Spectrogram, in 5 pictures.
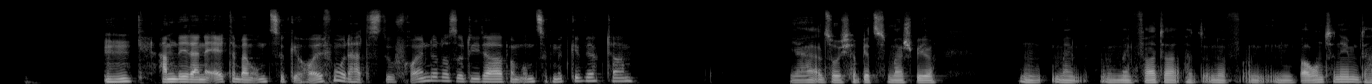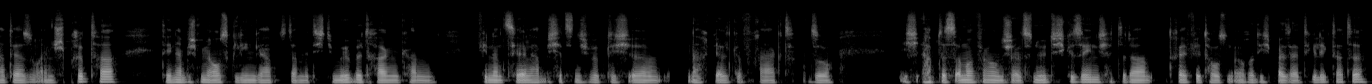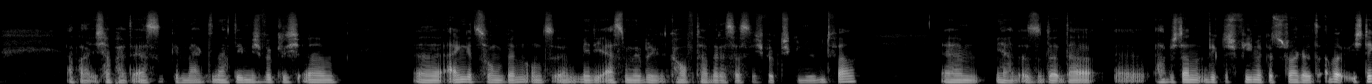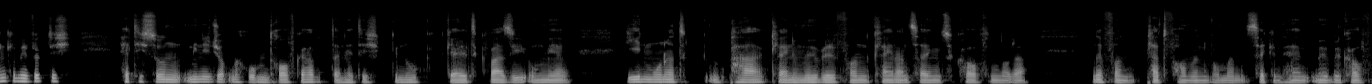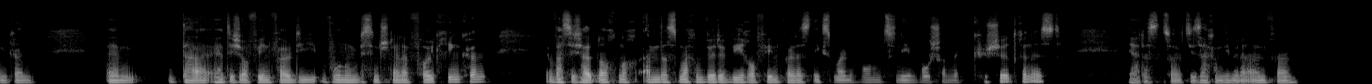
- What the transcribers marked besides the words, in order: other background noise; in English: "gestruggelt"
- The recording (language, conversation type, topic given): German, podcast, Wie war dein erster großer Umzug, als du zum ersten Mal allein umgezogen bist?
